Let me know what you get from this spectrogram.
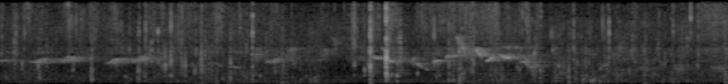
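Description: Quiet outdoor ambience with small birds chirping in short, repeated notes, busiest near the start and again around the middle, and a few soft clicks.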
